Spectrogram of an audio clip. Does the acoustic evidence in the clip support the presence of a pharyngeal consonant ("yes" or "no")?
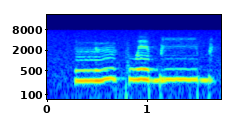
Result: no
